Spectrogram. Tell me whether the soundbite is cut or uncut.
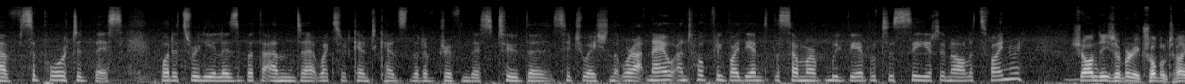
uncut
